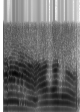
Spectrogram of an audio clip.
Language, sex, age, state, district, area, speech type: Hindi, female, 30-45, Uttar Pradesh, Jaunpur, rural, conversation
